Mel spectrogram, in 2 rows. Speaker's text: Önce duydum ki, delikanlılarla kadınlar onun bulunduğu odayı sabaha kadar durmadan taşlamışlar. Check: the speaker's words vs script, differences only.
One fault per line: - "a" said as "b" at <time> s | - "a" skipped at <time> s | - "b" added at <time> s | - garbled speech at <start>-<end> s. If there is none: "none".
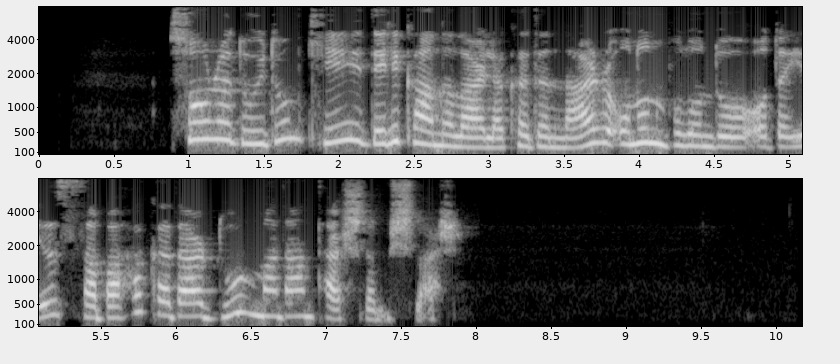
- "Önce" said as "Sonra" at 0.8 s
